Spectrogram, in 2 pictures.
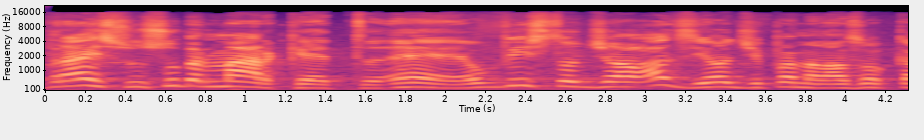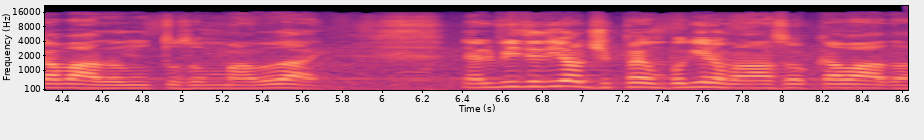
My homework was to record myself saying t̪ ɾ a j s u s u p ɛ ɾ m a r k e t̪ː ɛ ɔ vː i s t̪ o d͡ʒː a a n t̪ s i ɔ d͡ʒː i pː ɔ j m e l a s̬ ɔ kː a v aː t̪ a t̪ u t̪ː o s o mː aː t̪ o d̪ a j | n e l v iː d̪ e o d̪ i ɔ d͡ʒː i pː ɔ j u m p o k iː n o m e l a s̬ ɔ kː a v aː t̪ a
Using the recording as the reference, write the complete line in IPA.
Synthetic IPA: t̪ ɾ a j s u s u p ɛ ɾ m a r k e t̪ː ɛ ɔ vː i s t̪ o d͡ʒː a a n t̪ s i ɔ d͡ʒː i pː ɔ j m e l a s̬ ɔ kː a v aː t̪ a t̪ u t̪ː o s o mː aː t̪ o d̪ a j | n e l v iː d̪ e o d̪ i ɔ d͡ʒː i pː ɔ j u m p o k iː n o m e l a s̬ ɔ kː a v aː t̪ a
